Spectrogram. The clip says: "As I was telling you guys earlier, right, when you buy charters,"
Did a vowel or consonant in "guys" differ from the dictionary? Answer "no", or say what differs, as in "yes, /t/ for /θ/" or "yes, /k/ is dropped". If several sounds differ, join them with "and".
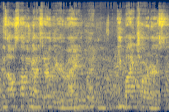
no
